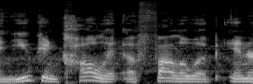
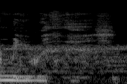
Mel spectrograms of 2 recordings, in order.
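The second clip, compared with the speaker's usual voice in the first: whisper; 7 semitones higher, 9 dB quieter, slower than usual. Real, not acted. Pleading with viewers mid-rant.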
